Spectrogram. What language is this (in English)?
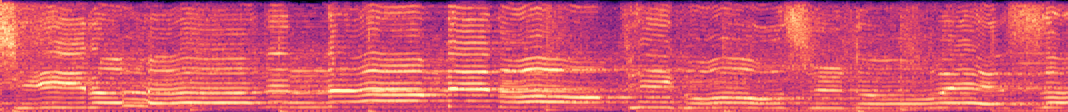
Korean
